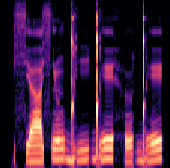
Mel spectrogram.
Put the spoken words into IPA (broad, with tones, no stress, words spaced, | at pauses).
sʲaː˩sʲõ˧˥ ɡ͡ǃiː˧˥ɡ͡ǃeː˥ hɵ˩˧ɡ͡ǃe˧˥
